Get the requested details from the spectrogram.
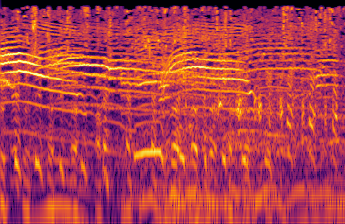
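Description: Several cats meow loudly and continuously, their rising and falling cries overlapping over a busy, scurrying background as they chase released mice, having dropped the candles they held.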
